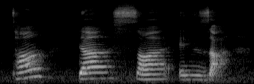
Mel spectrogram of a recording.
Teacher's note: Next is alveolar sounds like ta, da, sa, and za are produced by touching the tongue to the alveolar ridge, which is the hard area behind your upper front teeth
